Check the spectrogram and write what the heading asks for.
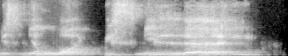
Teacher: لام اسم الجلالة إذا سبقت بكسر فإنها تكون مرققة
